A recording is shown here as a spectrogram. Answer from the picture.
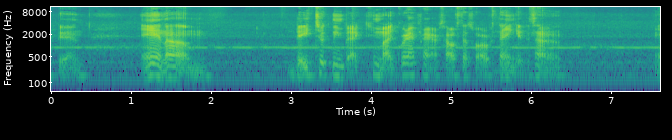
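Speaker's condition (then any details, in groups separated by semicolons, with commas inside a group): Cerebral palsy; speech is not the best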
